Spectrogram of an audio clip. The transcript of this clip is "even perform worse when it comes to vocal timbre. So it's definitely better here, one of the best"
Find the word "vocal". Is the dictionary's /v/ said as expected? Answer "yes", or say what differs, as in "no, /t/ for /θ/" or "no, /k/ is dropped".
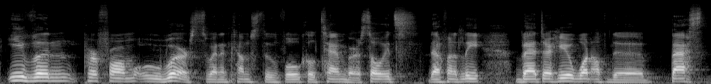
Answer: yes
